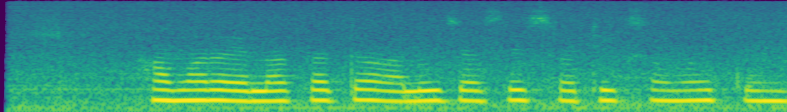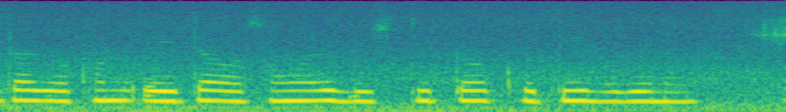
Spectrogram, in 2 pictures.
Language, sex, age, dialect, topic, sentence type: Bengali, female, 18-24, Rajbangshi, agriculture, question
